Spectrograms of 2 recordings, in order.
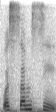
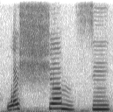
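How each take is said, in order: First: The middle consonant is a plain s sound. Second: The middle consonant is an sh sound. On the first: The speaker calls it wrong. "wasamsi bukan" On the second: The speaker calls it right. "tetapi sya satu baru sin"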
